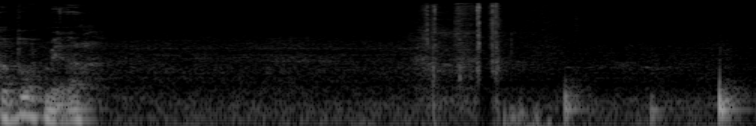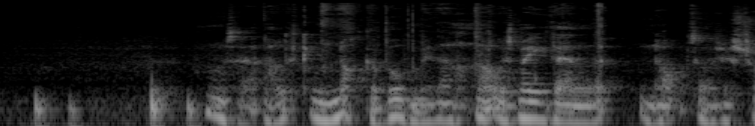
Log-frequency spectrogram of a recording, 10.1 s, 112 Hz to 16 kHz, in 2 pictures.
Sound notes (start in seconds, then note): 5.2 knocking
